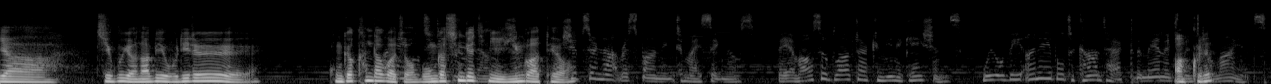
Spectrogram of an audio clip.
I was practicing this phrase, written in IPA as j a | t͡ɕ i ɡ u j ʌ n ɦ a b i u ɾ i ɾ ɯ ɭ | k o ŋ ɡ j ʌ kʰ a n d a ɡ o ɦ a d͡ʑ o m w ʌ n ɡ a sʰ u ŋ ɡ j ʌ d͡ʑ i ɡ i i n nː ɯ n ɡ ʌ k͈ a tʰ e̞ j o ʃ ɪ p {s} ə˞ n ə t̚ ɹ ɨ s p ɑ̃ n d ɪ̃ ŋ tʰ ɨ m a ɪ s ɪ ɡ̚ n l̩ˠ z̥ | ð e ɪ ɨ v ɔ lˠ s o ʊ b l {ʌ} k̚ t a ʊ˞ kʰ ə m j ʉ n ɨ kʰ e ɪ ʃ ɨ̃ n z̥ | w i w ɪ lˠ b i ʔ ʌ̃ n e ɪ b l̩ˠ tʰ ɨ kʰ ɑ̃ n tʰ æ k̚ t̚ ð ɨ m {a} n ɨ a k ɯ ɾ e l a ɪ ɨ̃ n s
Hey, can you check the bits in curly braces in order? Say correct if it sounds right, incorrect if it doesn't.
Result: correct, incorrect: ɑ, incorrect: æ

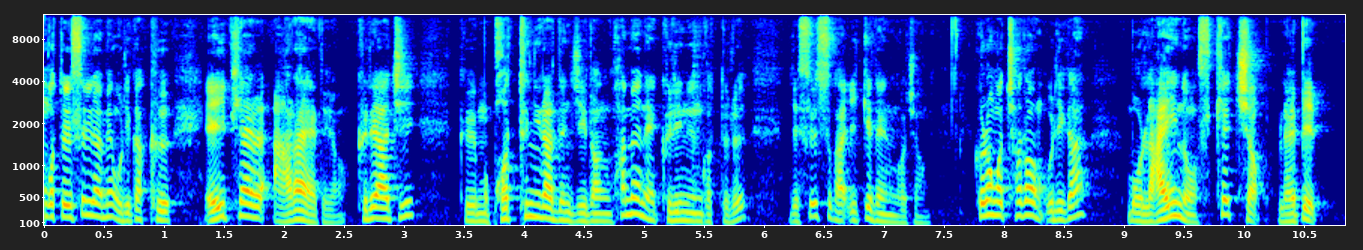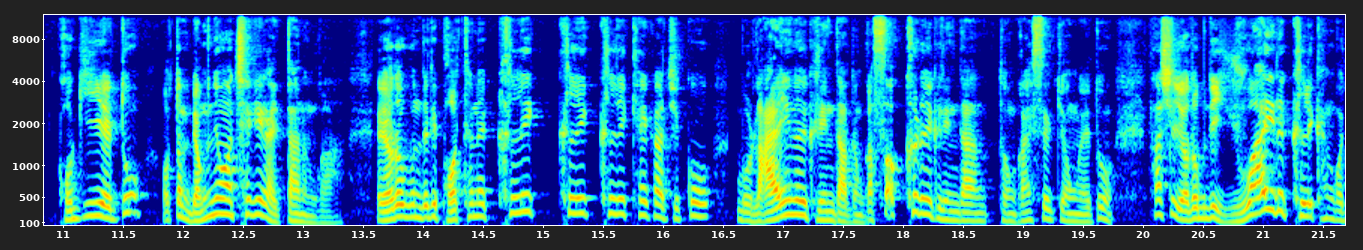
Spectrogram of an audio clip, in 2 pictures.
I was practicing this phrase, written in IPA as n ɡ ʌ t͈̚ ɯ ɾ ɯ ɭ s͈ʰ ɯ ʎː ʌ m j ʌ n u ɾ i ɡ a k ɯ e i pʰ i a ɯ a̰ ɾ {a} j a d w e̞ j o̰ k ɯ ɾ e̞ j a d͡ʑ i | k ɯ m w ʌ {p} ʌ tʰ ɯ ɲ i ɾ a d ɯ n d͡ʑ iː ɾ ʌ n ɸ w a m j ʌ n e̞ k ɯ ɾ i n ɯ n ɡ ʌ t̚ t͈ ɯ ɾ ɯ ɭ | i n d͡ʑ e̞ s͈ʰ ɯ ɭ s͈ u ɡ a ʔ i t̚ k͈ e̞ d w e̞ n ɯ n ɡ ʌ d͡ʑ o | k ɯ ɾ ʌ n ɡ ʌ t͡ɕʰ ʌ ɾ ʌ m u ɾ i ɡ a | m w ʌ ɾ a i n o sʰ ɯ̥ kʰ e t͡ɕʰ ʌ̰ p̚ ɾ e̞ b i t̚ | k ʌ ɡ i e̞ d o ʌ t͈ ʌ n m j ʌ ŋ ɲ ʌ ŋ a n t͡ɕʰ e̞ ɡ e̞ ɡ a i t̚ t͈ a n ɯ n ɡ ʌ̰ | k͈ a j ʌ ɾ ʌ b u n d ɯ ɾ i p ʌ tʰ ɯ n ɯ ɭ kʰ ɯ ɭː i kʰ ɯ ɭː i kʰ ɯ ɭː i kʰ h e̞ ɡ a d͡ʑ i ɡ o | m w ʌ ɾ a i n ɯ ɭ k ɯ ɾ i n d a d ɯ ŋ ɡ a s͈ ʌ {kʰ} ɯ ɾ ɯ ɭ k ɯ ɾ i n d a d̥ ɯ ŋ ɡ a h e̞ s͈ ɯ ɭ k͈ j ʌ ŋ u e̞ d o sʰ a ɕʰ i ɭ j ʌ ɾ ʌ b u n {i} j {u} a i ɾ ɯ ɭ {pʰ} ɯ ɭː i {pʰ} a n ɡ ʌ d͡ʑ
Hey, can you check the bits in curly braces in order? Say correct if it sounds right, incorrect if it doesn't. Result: correct, correct, correct, correct, correct, incorrect: kʰ, incorrect: kʰ

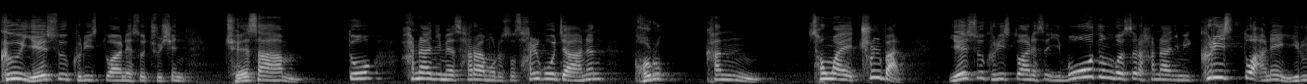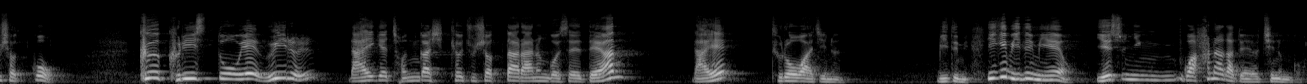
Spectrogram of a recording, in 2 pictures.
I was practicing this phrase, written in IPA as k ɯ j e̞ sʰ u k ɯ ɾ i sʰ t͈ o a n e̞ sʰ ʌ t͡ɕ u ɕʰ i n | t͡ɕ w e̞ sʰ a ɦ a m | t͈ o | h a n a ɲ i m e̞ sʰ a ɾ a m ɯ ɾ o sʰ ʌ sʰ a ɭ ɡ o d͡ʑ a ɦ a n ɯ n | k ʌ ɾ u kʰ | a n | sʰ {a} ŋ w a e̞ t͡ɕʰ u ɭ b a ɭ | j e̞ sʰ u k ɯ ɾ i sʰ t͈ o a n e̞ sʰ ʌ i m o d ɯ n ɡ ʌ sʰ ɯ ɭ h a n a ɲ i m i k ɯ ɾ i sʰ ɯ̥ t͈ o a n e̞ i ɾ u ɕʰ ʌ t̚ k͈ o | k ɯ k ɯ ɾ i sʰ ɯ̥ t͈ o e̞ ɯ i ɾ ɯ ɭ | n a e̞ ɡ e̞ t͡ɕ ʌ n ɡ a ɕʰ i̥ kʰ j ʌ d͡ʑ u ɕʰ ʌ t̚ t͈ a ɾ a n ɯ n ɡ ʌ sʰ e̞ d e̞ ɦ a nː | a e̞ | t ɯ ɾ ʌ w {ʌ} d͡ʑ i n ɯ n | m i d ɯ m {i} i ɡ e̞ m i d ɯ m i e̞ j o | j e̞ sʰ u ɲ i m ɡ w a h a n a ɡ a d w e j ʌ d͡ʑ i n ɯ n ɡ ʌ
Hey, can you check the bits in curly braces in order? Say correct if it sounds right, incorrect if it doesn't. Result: incorrect: ʌ, incorrect: a, correct

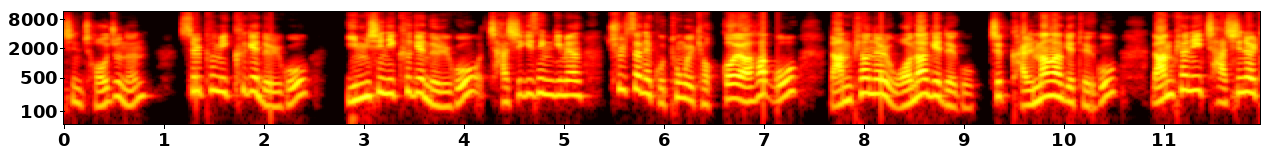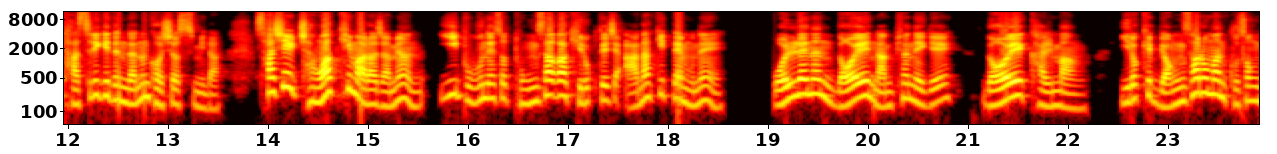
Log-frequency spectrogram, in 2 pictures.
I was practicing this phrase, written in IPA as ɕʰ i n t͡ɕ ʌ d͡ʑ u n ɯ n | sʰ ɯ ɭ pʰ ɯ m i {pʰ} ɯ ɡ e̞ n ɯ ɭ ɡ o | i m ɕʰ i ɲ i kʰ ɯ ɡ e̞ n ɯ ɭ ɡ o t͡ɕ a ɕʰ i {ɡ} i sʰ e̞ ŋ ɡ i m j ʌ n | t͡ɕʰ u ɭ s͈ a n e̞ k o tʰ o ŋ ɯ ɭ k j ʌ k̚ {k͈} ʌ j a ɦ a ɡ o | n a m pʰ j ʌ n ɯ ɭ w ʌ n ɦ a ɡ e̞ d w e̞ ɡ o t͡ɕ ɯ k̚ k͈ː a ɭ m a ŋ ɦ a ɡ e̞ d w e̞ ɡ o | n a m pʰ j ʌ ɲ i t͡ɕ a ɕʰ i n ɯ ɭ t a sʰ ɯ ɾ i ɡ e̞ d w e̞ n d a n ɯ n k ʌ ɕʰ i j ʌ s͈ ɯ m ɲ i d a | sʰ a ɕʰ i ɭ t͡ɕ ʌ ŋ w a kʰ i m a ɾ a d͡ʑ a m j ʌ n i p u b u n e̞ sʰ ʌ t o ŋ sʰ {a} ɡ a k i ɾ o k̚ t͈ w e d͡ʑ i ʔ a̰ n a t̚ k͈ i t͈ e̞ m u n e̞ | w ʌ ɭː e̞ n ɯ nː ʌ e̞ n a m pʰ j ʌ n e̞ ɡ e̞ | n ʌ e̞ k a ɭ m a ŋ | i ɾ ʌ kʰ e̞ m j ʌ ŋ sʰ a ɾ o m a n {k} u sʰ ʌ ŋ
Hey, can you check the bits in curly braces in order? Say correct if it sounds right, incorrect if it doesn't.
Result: incorrect: kʰ, correct, correct, correct, correct

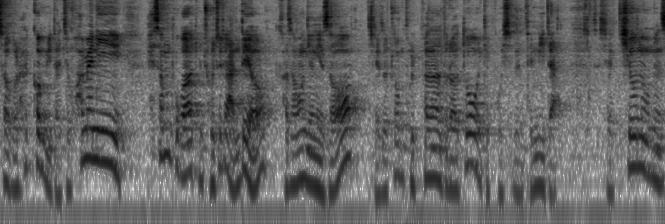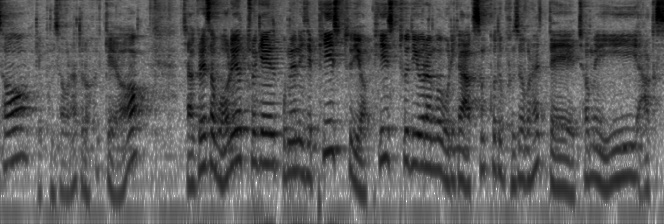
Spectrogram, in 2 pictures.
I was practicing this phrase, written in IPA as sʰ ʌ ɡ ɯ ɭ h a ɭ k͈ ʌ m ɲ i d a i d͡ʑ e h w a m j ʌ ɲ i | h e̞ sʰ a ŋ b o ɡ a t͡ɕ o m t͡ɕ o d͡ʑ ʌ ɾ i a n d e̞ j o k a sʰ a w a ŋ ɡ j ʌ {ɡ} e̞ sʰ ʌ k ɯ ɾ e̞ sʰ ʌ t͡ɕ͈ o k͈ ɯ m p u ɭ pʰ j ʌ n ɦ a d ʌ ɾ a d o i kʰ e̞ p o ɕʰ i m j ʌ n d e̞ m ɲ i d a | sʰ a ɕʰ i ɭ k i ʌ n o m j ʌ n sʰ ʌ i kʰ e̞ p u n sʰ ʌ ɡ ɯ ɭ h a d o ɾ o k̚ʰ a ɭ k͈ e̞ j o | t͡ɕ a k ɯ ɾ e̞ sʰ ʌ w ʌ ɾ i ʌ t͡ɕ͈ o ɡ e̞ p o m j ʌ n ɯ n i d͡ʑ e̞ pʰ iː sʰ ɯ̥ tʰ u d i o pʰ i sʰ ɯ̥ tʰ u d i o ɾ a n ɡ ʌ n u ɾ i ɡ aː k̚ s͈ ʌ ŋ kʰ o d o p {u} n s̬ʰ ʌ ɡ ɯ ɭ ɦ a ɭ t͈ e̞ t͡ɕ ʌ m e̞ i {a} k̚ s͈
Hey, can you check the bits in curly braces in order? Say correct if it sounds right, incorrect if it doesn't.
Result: incorrect: ŋ, correct, correct

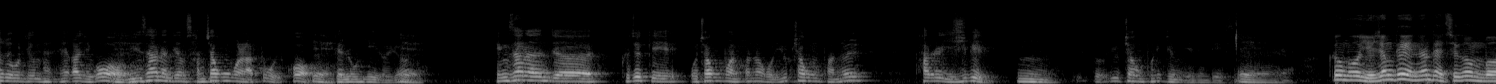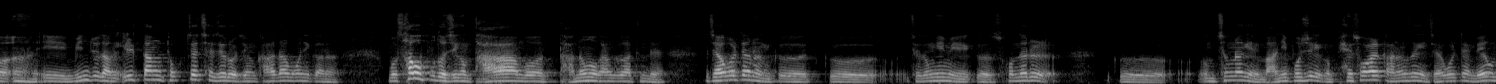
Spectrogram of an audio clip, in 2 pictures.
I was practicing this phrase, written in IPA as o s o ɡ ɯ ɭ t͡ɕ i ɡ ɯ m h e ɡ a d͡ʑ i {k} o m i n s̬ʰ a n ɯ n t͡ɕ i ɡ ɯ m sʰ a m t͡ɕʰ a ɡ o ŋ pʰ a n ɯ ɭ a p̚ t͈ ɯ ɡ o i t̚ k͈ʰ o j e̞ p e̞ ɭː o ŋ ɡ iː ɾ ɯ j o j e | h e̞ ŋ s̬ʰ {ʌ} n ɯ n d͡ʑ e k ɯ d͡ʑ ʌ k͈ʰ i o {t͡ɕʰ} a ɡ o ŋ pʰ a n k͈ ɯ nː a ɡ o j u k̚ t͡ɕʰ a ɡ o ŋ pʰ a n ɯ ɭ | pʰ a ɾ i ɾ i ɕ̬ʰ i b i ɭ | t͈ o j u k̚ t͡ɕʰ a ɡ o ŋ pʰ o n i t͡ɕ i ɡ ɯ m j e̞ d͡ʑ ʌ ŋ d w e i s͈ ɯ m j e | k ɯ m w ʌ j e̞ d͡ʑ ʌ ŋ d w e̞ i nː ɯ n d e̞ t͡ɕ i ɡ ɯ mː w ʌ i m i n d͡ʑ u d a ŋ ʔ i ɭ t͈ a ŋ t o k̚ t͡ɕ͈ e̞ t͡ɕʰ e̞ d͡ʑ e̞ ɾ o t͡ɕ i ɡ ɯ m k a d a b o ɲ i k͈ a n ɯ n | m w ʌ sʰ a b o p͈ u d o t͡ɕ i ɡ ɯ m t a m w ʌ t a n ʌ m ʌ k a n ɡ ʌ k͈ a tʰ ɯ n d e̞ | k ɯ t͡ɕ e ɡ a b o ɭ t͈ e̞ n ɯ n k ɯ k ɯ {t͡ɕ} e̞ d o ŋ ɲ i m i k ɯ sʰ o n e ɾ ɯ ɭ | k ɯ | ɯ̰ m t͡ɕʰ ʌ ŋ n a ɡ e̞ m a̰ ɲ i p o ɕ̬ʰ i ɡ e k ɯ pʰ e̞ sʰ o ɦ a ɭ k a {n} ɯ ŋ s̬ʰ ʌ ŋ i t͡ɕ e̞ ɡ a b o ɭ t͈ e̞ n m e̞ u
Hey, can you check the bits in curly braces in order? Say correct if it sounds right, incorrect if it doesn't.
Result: incorrect: ɡ, incorrect: a, correct, correct, correct

